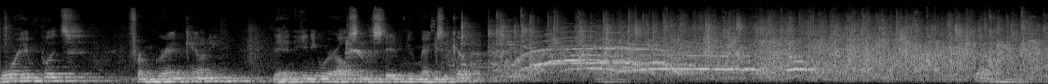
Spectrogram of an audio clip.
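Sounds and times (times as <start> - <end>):
speech: 0.0 - 5.0
audience applause: 4.6 - 10.4
audience voices cheering and calling out: 4.9 - 9.0.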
